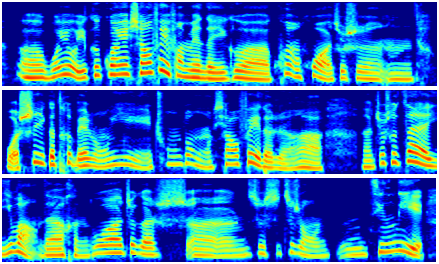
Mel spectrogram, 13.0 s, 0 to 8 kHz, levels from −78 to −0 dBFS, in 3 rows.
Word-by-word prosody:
呃， 210 -4 +3
我 230 +6 +1
有 295 -1 +4
一 200 - +4
个 275 +6 -1
关 305 +2 +4
于 - - +4
消 350 +3 +5
费 390 0 +5
方 270 -5 +1
面 215 -2 +4
的 185 -1 +4
一 175 0 +1
个 180 -4 +3
困 315 - -3
惑， 205 -7 +1
就 200 +3 -6
是， 180 -4 -3
嗯， 165 0 -6 0.3
我 - - 0
是 320 - +3
一 285 - +1
个 250 -2 +4
特 290 +5 -4
别 205 -2 +3
容 195 0 -4
易 200 -9 -7
冲 250 +5 -12
动 220 -12 -7
消 250 +9 -3
费 255 0 +2
的 170 -6 0
人 135 -3 -6
啊。 150 -2 -2 0.4
呃， 180 0 -4
就 280 - -6
是 300 +1 -2
在 295 -4 +6
以 200 +3 -2
往 260 -5 0
的 175 0 +1
很 165 -3 -9
多 230 +6 +2
这 245 +2 -3
个 195 -5 0
事 180 - -8
呃， 160 -2 -5
就 185 +4 -8
是 210 +2 -8
这 245 +4 -9
种， 160 -6 -8
嗯， 180 +3 -9
经 260 +8 -5
历， 210 - +2
205 Hz, 250 characters per minute, -19 LUFS, 175-255 Hz, 0.4 s, 在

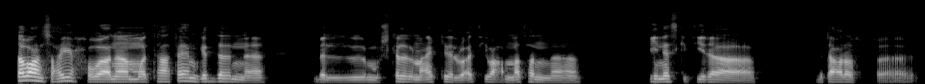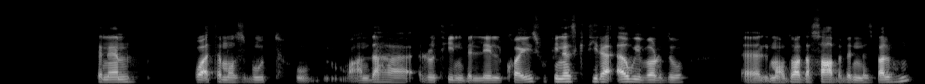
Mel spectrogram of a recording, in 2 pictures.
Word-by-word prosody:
طبعًا 180 -1 +11
صحيح، 150 -2 -2
هو 120 0 +8
أنا 120 0 +6
مُتفهِّم 130 +5 0
جدًا 140 0 -1 0.8
بالمشكلة 105 +4 -5
اللي 125 -2 -1
معاكِ 110 +2 0
دلوقتي - - -3
وعامةً 110 +2 0 1.3
في 130 0 -2
ناس 135 0 -1
كتيرة 120 -2 +1 0.8
بتعرف 115 -1 0 1.7
تنام 115 +1 -2 0.6
وقت - - +2
مضبوط 110 0 -8
و - - -12 0.3
وعندها 100 +1 -5
روتين 105 -1 -7
بالليل 100 +1 -4
كويس 135 +8 -2
وفي 135 - -4
ناس 135 0 +2
كتيرة 130 -3 0
أوي 125 -2 +3
برضه 110 0 -3 0.6
آآ - - -4
الموضوع - - +1
ده - - -1
صعب - - +5
بالنسبة 105 +1 -1
لهم، 130 - -8
115 Hz, 110 wpm, -23 LUFS, 110-135 Hz, 1.7 s, طبعًا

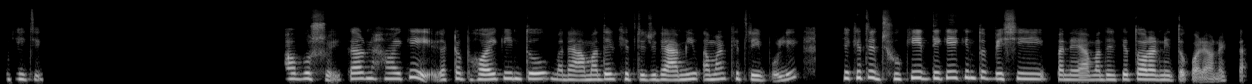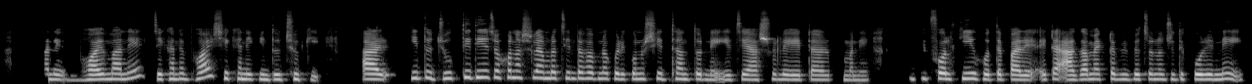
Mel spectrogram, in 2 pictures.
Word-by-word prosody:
জি, 245 - -3
জি। - - -7 2.6
অবশ্যই। 255 -5 -2
কারণ 270 +1 +2
হয় 260 0 0
কি 335 - +1 0.3
একটা 245 +4 -3
ভয় 230 +1 +5
কিন্তু 260 -1 +2 0.2
মানে 225 0 -3
আমাদের 225 +3 +2
ক্ষেত্রে 240 -2 -2
যদি 220 +1 +1
আমি 225 +3 +1 0.2
আমার 240 +3 0
ক্ষেত্রেই 235 -5 -1
বলি, 225 +6 -2 0.5
সেক্ষেত্রে 300 +2 +1
ঝুঁকির 260 +4 +1
দিকেই 300 +2 +2
কিন্তু 300 -1 +1 0.2
বেশি 255 +2 -1 0.4
মানে 220 -1 -1
আমাদেরকে 215 +1 -1
ত্বরান্বিত 225 -3 +2
করে - - -3
অনেকটা। - - -10 0.5
মানে 235 -1 0 0.2
ভয় 225 +2 +5
মানে 245 +4 +2 0.2
যেখানে 245 +1 +1
ভয়, 295 +7 +3
সেখানে 260 -3 +1
কিন্তু 230 -1 +1
ঝুঁকি। 235 -5 -2 0.5
আর 240 -1 +7 0.3
কিন্তু 290 +1 -1
যুক্তি 275 +3 +1
দিয়ে 325 0 +4
যখন 320 +1 0
আসলে 305 0 -1
আমরা 285 0 +2
চিন্তা 285 0 -1
ভাবনা 265 -1 0
করি 255 -2 +2
কোন 250 - +1
সিদ্ধান্ত 250 -1 -2 0.2
নেই - - -3 0.2
যে, 235 - +1
আসলে 230 +1 +2
এটার 215 0 -2 0.2
মানে 205 0 -5 0.6
বিফল 265 0 +3
কি 265 - +3 0.2
হতে 235 0 +1
পারে। 220 -2 +4 0.2
এটা 235 +2 0
আগাম 235 +2 +2
একটা 245 +2 -2
বিবেচনা 235 +1 -1
যদি 235 +1 -4
করে 235 0 +6
নেই, 255 -4 -1
245 Hz, 150 wpm, -22 LUFS, 225-270 Hz, 2.6 s, আর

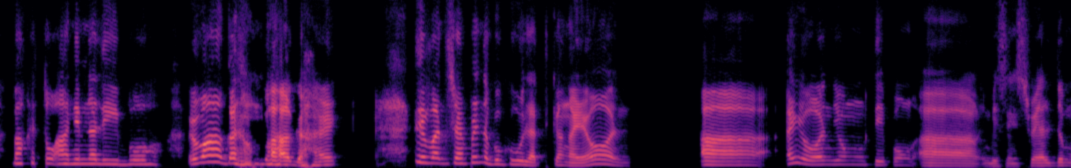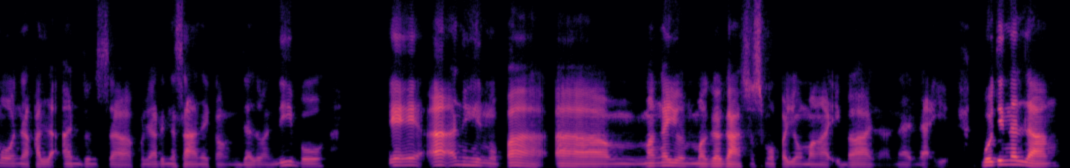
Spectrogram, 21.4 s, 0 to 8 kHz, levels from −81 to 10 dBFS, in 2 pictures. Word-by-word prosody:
bakit 235 +2 -2
'to 235 - -1
₱6,000 205 -3 0 0.3
yung 230 - +4
mga 310 +1 +9 0.2
ganung 210 +3 -2
bagay. 180 -3 +6 0.8
Di 285 -3 +4
ba? 255 -2 +4
Siyempre 240 +4 0
nagugulat 190 - -3
ka 165 - -2
ngayon. 140 +1 +1 0.7
Ah, 170 -1 +3 0.2
ayun 195 -6 -1
yung 190 0 -10 0.2
tipong 165 -2 -11
ah, 125 -3 -2
imbis 120 0 -14
na 115 -2 -13
sweldo 130 +2 -5
mo 120 -2 -9
nakalaan 110 0 -8
dun 110 +1 -17
sa 95 -4 -8
kunyari 105 +1 -12
nasanay 100 -2 -5
kang 95 -1 -16
₱2,000 110 - -11 0.6
eh, 155 +2 +3
aanhin 160 -6 +2
mo 115 -2 -11
pa 130 -6 0
um 110 -2 -1
ma 125 +2 -2
ngayon 135 -3 +1
magagastos 115 -2 0
mo 110 - -11
pa - - -6
yung 105 0 -8
mga 100 -1 -5
iba 95 +1 -5 0.3
na - - -14
nai - - -10 0.3
buti 175 +5 +3
na 190 - +5
lang. 125 -8 +2
135 Hz, 130 wpm, -25 LUFS, -, 0.8 s, mga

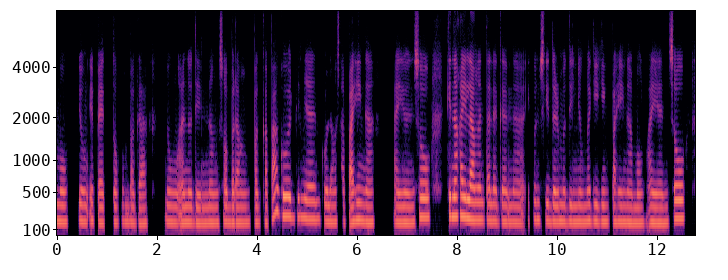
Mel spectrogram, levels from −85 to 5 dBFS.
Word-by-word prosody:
mo 170 -1 +1 0.2
yung 170 -2 -1
epekto 160 -1 -3
kumbaga, 160 -2 -4 0.3
nung 165 -2 -1
ano 165 0 +2
din 155 0 -1
ng 160 0 0
sobrang 165 -1 -1
pagkapagod, 220 - +2
ganyan, 195 -2 -1
kulang 170 -2 -1
sa 170 - -10
pahinga. 170 0 +1 0.4
Ayun, 165 0 0
so, 215 0 +3 0.3
kinakailangan 210 -4 +5
talaga 175 -1 -1
na 165 0 -2
i-consider 180 -2 -2
mo 170 -2 -1
din 170 0 -1
yung 165 - -2
magiging 170 -1 -1
pahinga 165 -1 -1
mo, 160 0 -1
ayan. 160 0 0
So 200 +3 +2
170 Hz, 130 wpm, -23 LUFS, 160-185 Hz, 0.4 s, kinakailangan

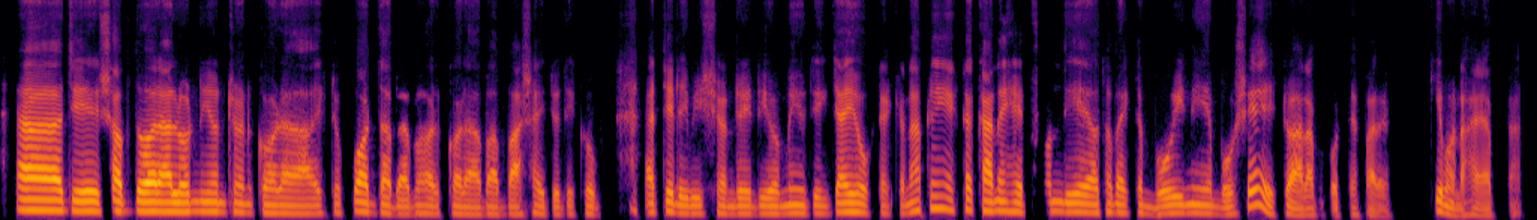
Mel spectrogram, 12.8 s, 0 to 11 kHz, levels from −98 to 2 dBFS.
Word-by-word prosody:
অ্যাঁ 160 -1 +9
যে 150 - +3 0.3
শব্দ 140 -3 +3
আর 140 - +9
আলোর 135 0 +5
নিয়ন্ত্রণ 135 -2 -1
করা, 115 -1 0 0.2
একটু 115 +3 -10
পর্দা 135 -4 +2
ব্যবহার 110 +1 -2
করা 105 -2 -2
বা 105 - -1
বাসায় 105 +2 -3
যদি 105 +1 -7
খুব 110 -3 -5 0.4
অ্যাঁ 130 0 -2
টেলিভিশন, 115 -4 -2
রেডিও, 110 0 -2
মিউজিক 115 -1 -4
যাইহোক 135 -3 +2
না 115 - -6
কেনো 115 +3 -7
আপনি 185 - -6 0.2
একটা 165 +2 -3
কানে 145 0 +3
হেডফোন 135 +1 -5
দিয়ে 135 0 +1
অথবা 130 +1 -4
একটা 120 +1 -8
বই 115 +3 0
নিয়ে 120 -1 -2
বসে 105 - -3 0.2
একটু - - -8
আরাম 90 +1 -4
করতে - - -10
পারেন। - - -8 0.3
কি - - -12
মনে - - -5
হয় 85 - -4
আপনার? 80 - -21
120 Hz, 185 wpm, -25 LUFS, 110-135 Hz, 0.4 s, অ্যাঁ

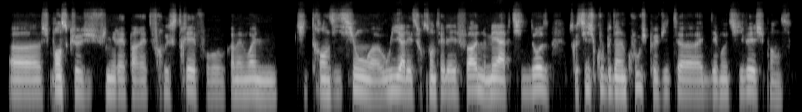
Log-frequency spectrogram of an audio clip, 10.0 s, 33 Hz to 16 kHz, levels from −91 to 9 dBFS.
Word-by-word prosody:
heu, 100 0 +3
je - - +2
pense 120 -1 +6
que 110 - -1
je 100 - -2
finirai 105 -1 -2
par 100 0 -3
être 100 - -8
frustré. 110 +2 -1
Il - - -2
faut 95 -1 -12
quand 100 - -5
même, 100 0 -3
ouais, 105 - +1
une 95 -2 -4 0.2
petite - - -1
transition, 105 +1 +2
heu, - - -3
oui 115 +4 +1
aller 110 -1 +2
sur - - -2
son 110 - -1
téléphone 110 +3 +1
mais 110 +2 +3
à 105 - +7
petite 110 +2 0
dose, 125 0 +2
parce - - -14
que - - -3
si 125 - +5
je 120 - +5
coupe 120 -2 -7
d'un 110 -1 +1
coup, 140 +5 -9
je - - +1
peux 105 - -5
vite, 105 +1 -10
heu, 100 -2 0
être 100 0 -10
démotivé 105 +3 -2
je 110 - +2
pense. 90 -2 -11
105 Hz, 250 wpm, -24 LUFS, 100-110 Hz, 0.2 s, à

